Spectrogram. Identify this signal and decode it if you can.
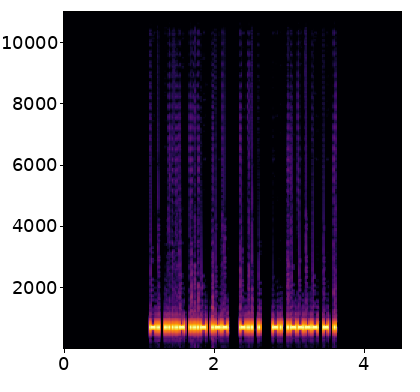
Morse code, heard as a keyed tone, about 47 wpm, 700 Hz. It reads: N4VW DE N1TE
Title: USA Callsign DE Callsign - 4 Characters - 50wpm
